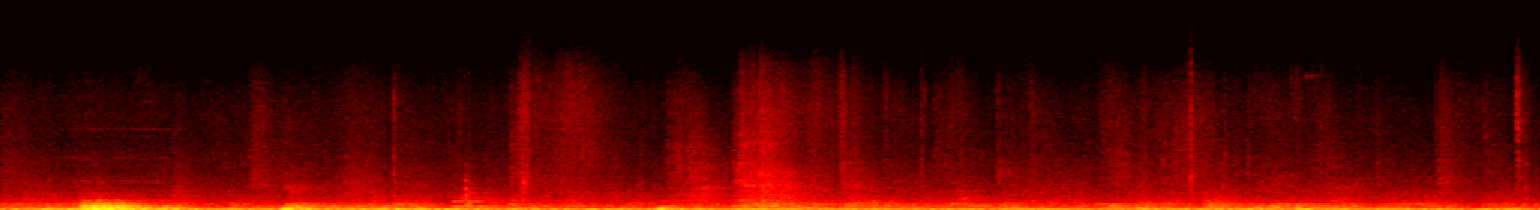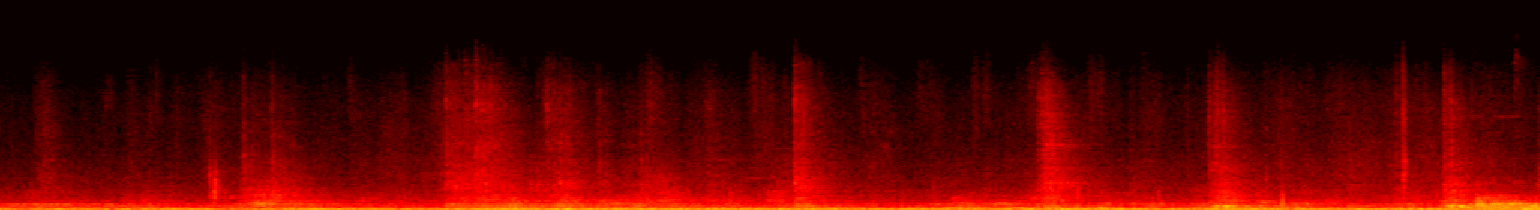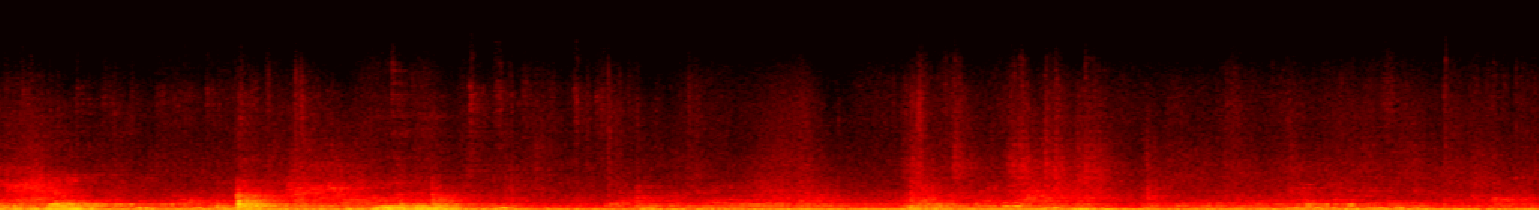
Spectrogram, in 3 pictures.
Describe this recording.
In this ambience you can hear what it feels like to be inside the El Tintal Library, you are able to hear someone passing book's pages, people talking, arranging books and moving chairs, also, since it's next to an avenue you can hear some cars' horn.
